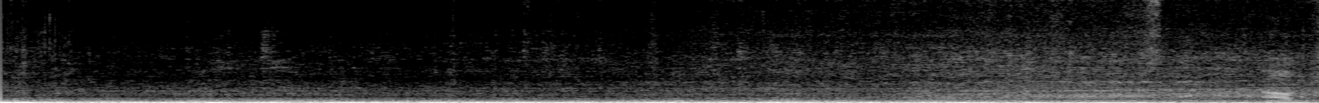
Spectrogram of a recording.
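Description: Steady low rumble of a moving car heard from inside its cabin, easing off a little near the end.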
